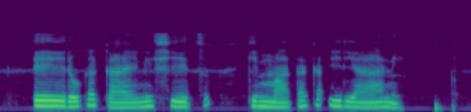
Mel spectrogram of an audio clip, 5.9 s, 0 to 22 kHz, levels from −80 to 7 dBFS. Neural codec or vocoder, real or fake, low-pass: codec, 16 kHz, 6 kbps, DAC; fake; 7.2 kHz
